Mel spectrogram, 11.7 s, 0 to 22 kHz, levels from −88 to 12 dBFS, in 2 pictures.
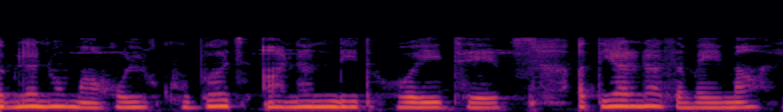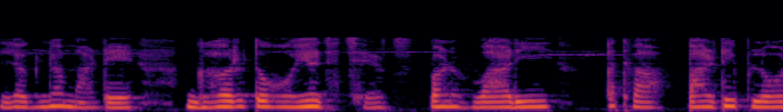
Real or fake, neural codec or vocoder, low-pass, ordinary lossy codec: real; none; 5.4 kHz; none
